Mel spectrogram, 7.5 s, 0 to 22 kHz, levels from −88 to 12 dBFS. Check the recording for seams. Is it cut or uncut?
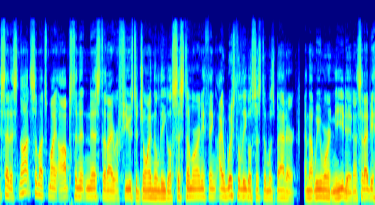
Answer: cut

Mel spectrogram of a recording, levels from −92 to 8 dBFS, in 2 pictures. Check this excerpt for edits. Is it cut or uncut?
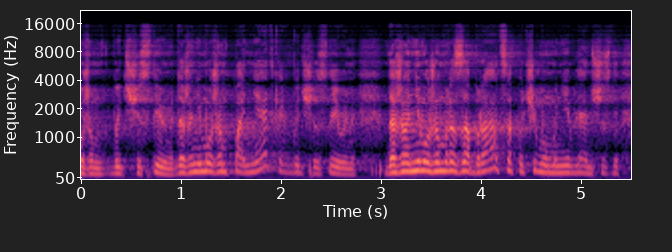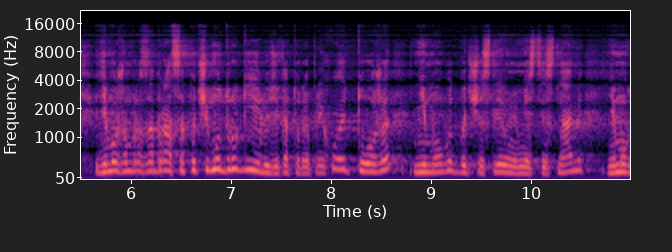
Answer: uncut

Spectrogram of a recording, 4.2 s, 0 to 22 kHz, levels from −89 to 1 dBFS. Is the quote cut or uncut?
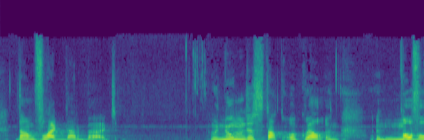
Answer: uncut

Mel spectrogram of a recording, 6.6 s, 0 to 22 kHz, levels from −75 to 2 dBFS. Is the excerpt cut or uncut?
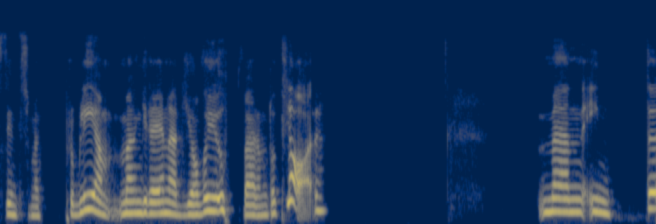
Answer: uncut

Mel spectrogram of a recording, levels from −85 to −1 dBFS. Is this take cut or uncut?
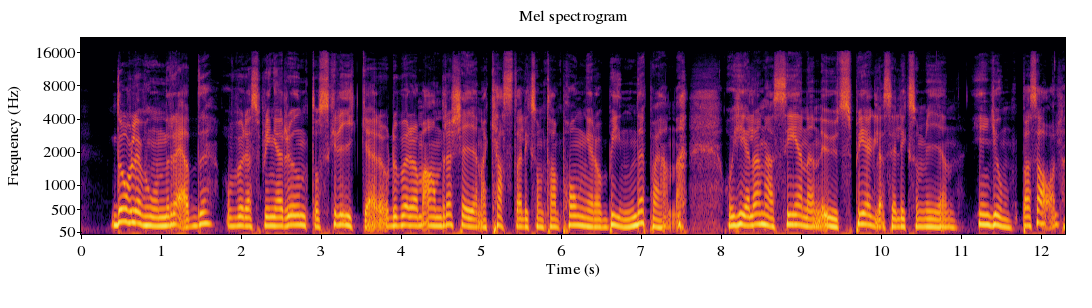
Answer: uncut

